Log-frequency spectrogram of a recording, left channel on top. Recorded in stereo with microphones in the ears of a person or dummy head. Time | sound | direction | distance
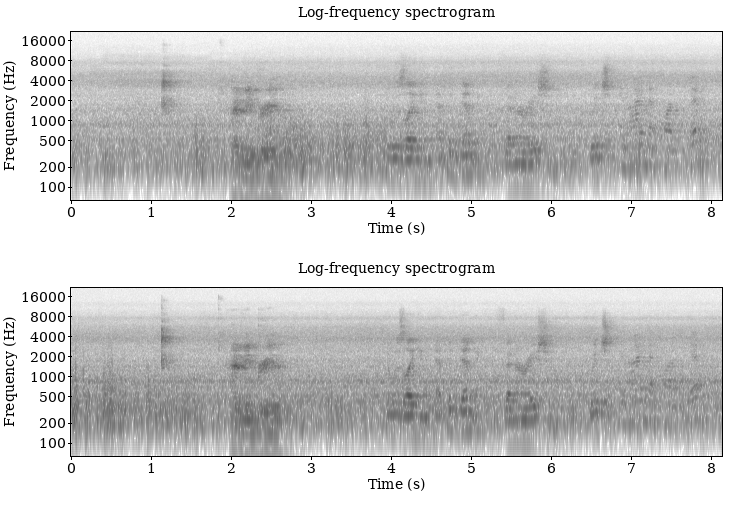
1.1 | breathing | 80° right | 5 m
3.9 | a man speaking | 30° right (ahead or behind) | 1.7 m
6.8 | a woman speaking | 5° right (ahead or behind) | 2.5 m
